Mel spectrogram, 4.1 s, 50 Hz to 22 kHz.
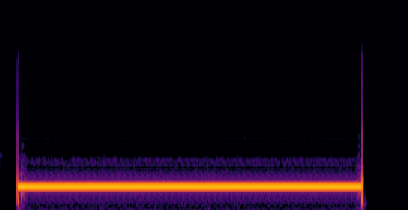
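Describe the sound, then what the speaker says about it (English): A steady pure sine test tone at 500 Hz, a single unwavering pitch sounding alone for about three and a half seconds with clean starts and stops and silence around it. "Okay, 500 sounds like this."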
